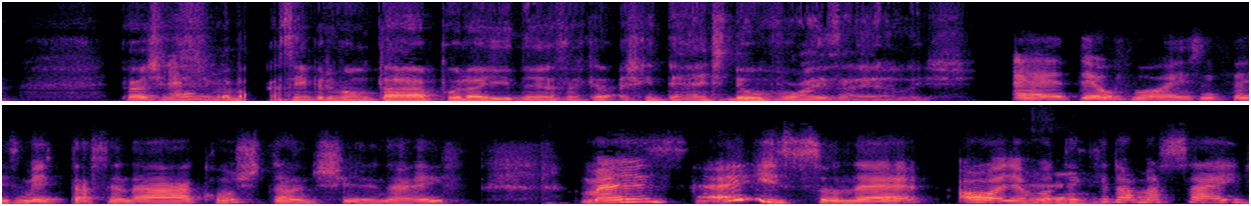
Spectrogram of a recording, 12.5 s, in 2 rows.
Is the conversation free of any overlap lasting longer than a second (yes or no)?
yes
